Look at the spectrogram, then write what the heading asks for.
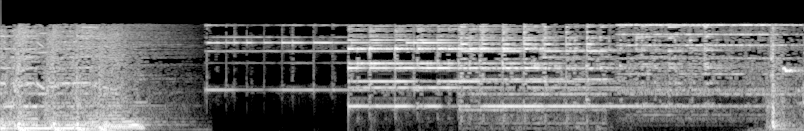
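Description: A bell rung to signal the end of a school show: after a short burst of noise, loud, sustained metallic ringing builds into layered, overlapping tones that continue to the end.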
